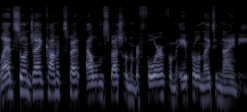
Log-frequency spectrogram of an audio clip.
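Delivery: ordinary delivery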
